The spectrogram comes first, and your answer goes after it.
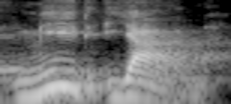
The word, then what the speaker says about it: Midian: Midian, said as Midyan, means contention.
